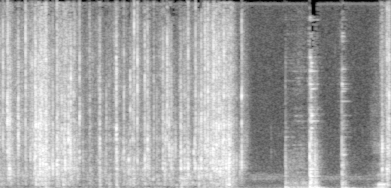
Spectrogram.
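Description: A plastic part clatters onto a mat.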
